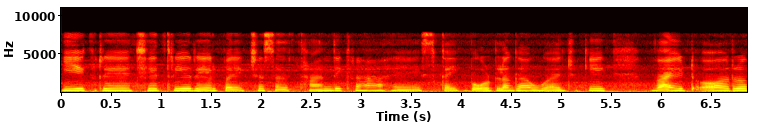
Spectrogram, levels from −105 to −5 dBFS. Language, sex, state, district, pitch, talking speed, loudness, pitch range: Hindi, female, Uttar Pradesh, Ghazipur, 225 Hz, 175 wpm, -32 LUFS, 185-240 Hz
